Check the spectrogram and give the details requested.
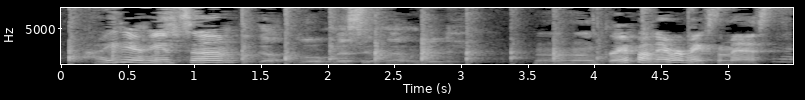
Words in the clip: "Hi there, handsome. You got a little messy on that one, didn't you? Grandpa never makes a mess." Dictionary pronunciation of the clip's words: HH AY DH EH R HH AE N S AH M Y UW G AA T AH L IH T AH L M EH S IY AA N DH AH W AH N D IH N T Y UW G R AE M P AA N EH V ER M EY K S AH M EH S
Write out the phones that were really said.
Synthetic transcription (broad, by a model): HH AY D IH R HH AE N S AH M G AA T AH L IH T L M EH S IY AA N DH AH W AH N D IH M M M G R AE M P AA N EH V ER M EY K S AH M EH S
